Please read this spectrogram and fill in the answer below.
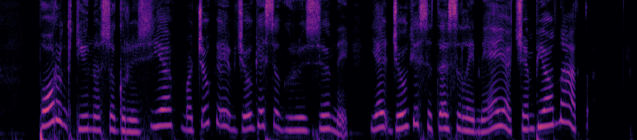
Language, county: Lithuanian, Vilnius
